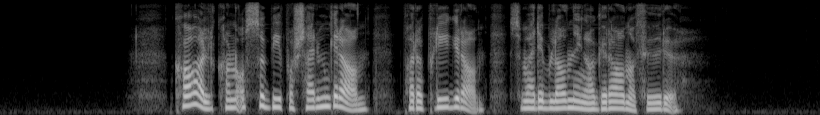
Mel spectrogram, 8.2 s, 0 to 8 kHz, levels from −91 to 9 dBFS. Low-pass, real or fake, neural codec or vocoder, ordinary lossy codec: 7.2 kHz; real; none; none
